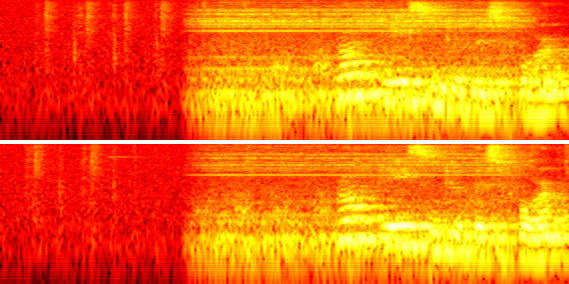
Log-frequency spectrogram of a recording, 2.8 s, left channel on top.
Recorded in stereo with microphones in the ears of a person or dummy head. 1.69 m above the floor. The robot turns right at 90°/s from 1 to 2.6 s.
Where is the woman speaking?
175° right, 1.5 m; by 2.8 s 95° right, 1.5 m.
